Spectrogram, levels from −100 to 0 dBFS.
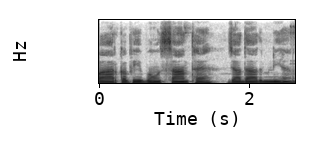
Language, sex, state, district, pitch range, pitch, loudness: Sadri, male, Chhattisgarh, Jashpur, 145-155 Hz, 150 Hz, -15 LUFS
